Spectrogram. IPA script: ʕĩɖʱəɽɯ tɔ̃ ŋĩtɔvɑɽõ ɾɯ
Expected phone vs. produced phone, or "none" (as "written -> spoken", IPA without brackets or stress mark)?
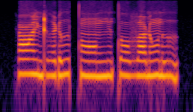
none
